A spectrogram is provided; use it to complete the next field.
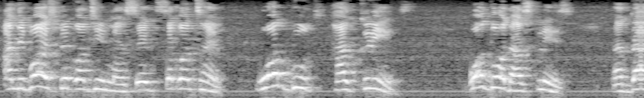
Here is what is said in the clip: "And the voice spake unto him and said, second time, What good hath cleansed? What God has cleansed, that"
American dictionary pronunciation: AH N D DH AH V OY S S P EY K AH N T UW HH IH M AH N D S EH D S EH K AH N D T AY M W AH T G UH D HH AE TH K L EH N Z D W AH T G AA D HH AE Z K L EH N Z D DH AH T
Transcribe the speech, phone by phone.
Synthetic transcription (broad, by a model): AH N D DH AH B OY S S P EY K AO N T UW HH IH M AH N S EH D S EH K AH N D T AY M W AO T G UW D HH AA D K L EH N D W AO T G AA D HH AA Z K L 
